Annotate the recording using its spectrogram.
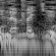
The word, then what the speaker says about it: Lambayeque: ¿Lambayeque está bien pronunciado? – Sí, Lambayeque.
